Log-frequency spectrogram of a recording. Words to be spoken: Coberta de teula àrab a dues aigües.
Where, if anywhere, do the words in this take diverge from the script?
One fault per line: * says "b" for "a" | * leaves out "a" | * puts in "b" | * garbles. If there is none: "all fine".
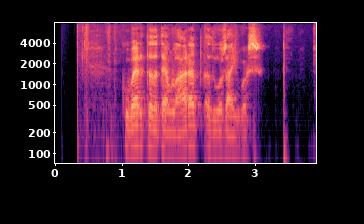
all fine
